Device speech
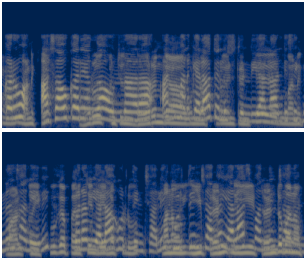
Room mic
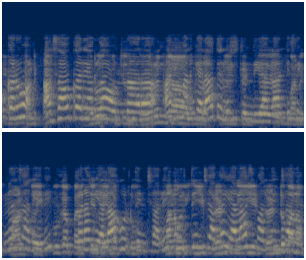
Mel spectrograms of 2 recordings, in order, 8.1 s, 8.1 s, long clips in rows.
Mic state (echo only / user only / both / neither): echo only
